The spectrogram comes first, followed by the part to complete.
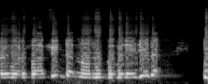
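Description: Speech only: a man talking, his voice breaking off about one and a half seconds in.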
